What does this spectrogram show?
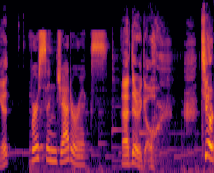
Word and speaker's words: Vercingétorix: Vercingétorix, I am not going to pronounce that correctly. Holy crap. There are like 10 syllables. Vercingétorix, Vercingétorix. Yeah, close enough. Stupid American way of pronouncing it. Vercingétorix.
